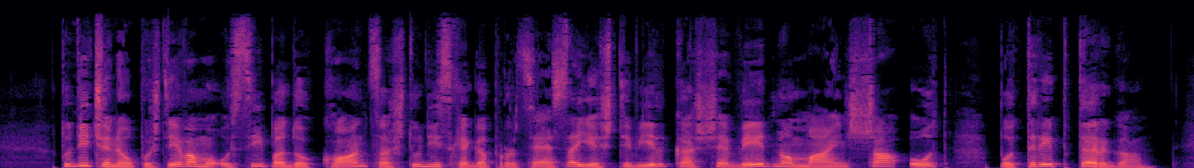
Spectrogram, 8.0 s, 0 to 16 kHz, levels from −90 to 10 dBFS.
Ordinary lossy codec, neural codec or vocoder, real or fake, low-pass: AAC, 48 kbps; none; real; 14.4 kHz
